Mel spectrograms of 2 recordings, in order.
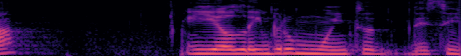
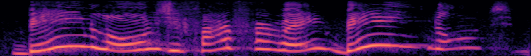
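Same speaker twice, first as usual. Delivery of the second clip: far far away; 11 semitones higher, 3 dB louder, much slower than usual. Acted. Exaggerating how far the church was.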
